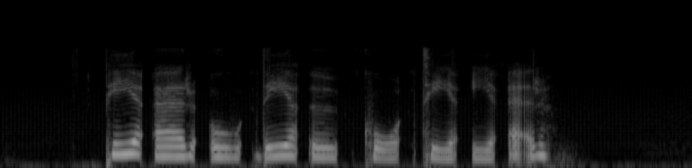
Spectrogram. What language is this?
Swedish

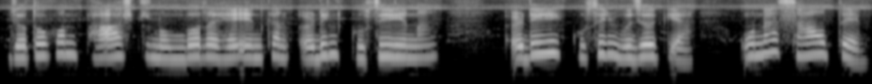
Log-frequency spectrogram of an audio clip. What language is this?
Santali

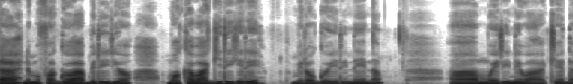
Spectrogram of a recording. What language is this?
Kikuyu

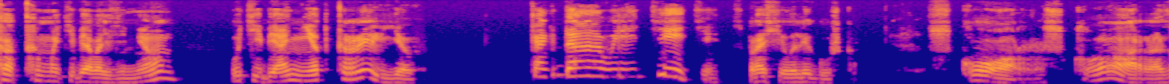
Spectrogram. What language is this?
Russian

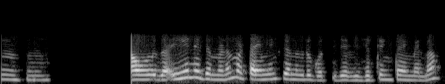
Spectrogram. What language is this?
Kannada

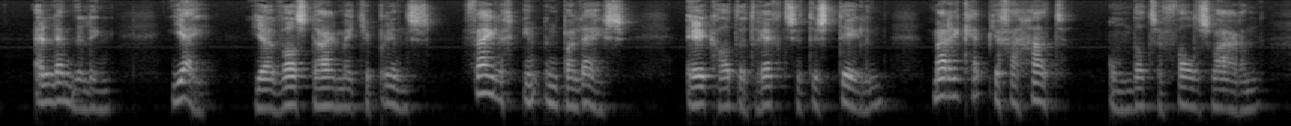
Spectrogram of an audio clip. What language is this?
Dutch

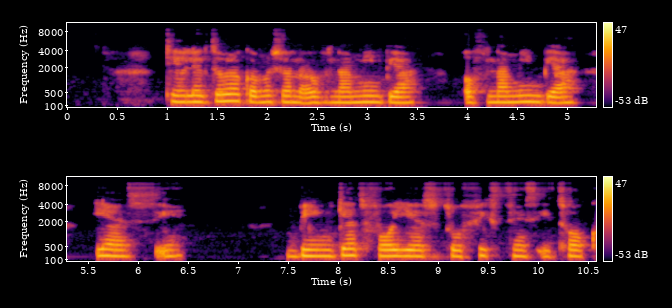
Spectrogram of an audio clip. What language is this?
Nigerian Pidgin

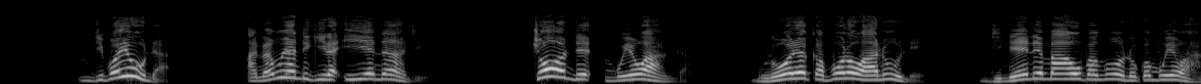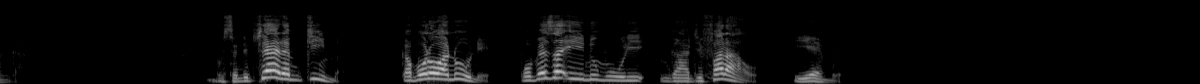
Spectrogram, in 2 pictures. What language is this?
Nyanja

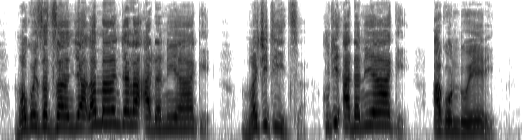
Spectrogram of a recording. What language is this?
Nyanja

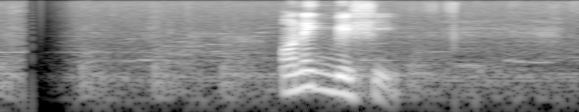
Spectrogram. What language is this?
Bangla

